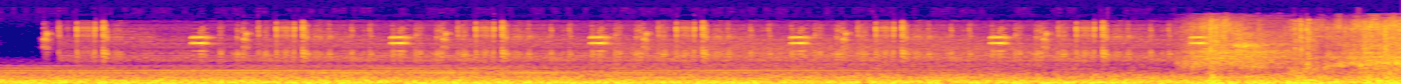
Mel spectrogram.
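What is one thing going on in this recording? Electronic beeps repeat evenly at a steady pace.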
